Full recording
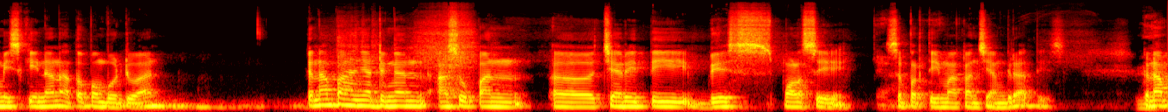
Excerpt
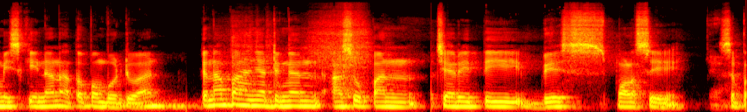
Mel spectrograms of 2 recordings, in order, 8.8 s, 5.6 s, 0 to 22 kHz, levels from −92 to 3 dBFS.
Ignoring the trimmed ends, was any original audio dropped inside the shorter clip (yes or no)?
yes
